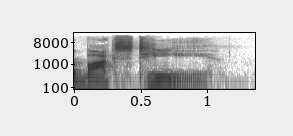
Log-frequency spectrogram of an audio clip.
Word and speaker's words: boxty: Is it boxy or box tea? – I think it's boxies. Okay. Boxy. Oh no! Look, I've been to Ireland. Boxy. – It's spelled B-O-X-T-Y.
